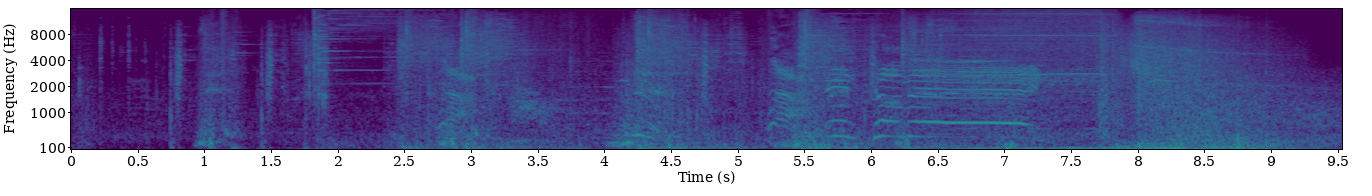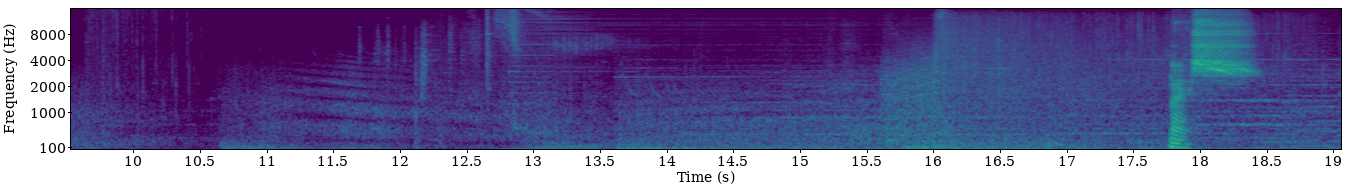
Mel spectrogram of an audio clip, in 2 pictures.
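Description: Sword blows strike with sharp impacts.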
